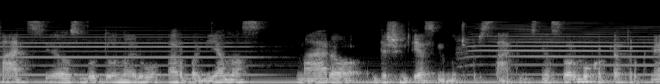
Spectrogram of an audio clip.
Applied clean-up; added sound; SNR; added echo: none; Organ + Bowed string instrument; 6 dB; none.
